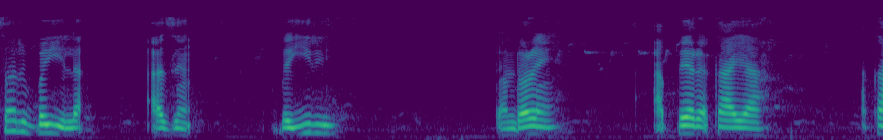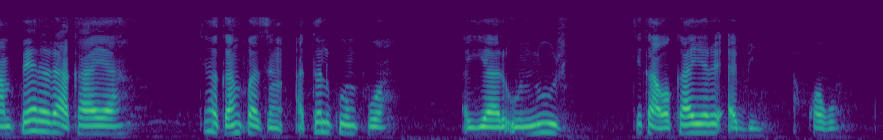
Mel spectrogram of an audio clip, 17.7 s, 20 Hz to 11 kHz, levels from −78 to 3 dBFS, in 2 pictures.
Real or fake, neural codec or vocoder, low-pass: real; none; 7.2 kHz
